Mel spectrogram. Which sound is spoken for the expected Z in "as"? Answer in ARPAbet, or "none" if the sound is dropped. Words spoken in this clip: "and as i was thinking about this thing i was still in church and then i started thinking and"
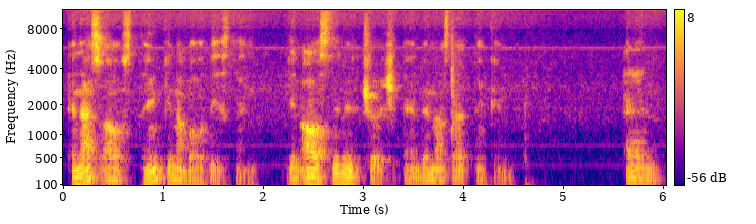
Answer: S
